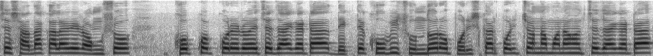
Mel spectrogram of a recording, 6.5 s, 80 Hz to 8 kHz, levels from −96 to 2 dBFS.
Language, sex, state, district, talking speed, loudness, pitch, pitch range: Bengali, male, Odisha, Malkangiri, 175 wpm, -13 LUFS, 245 Hz, 235-250 Hz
